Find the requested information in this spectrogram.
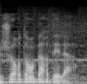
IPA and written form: ʒɔʁdan baʁdɛla (Jordan Bardella)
